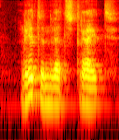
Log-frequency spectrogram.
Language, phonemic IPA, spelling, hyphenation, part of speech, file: Dutch, /ˈrɪ.tə(n)ˌʋɛt.strɛi̯t/, rittenwedstrijd, rit‧ten‧wed‧strijd, noun, Nl-rittenwedstrijd.ogg
- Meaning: stage race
